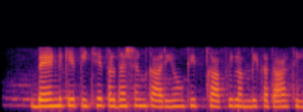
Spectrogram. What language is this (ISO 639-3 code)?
hin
